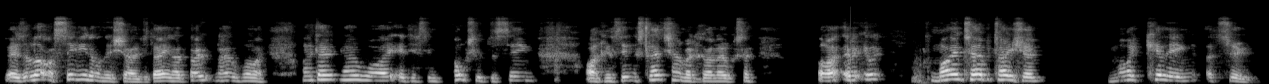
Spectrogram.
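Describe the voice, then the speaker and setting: A man's voice: sits high, animated, normal speed, darkish tone. A man hosting a casual solo live stream, rambling and self-mocking, breaking into off-key singing now and then. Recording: dull lo-fi sound.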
